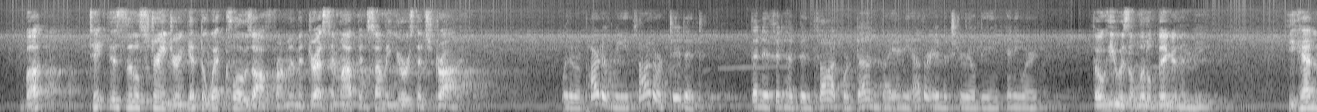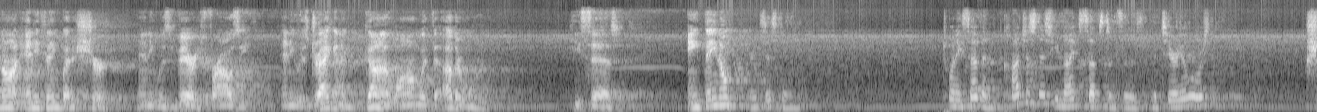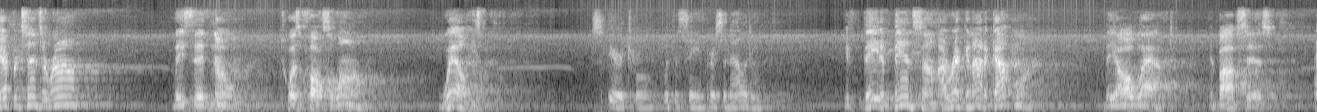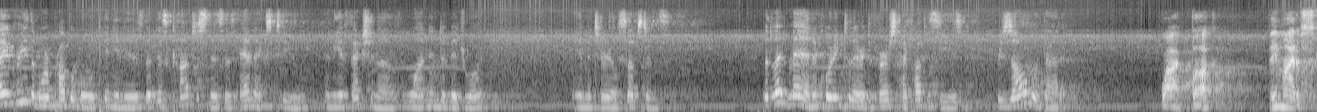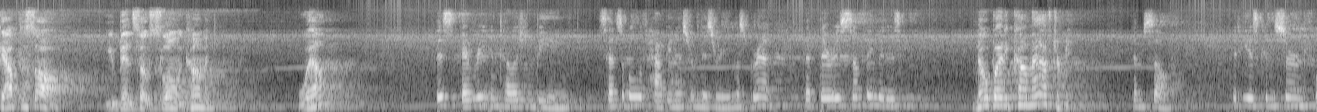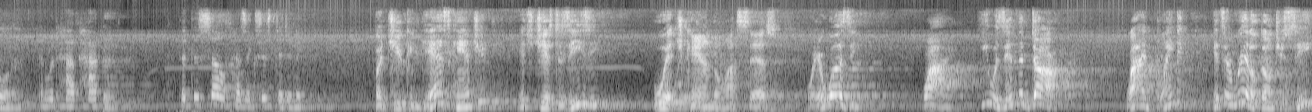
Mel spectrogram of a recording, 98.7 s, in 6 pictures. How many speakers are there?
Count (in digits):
2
